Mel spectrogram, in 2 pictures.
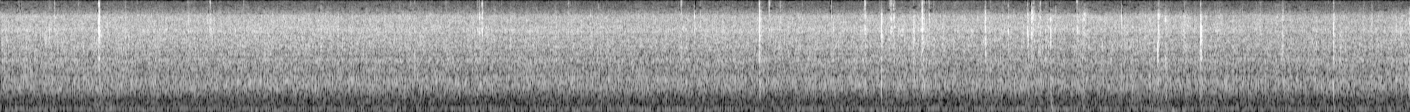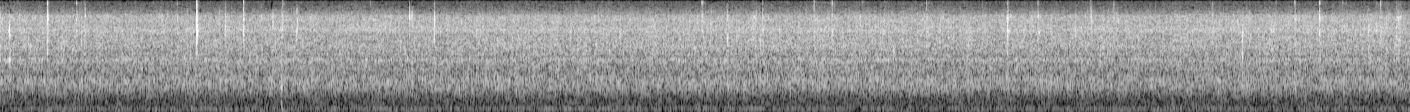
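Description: Steady rain falling, with scattered sharp ticks of drops striking close by, and a low steady hum underneath.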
